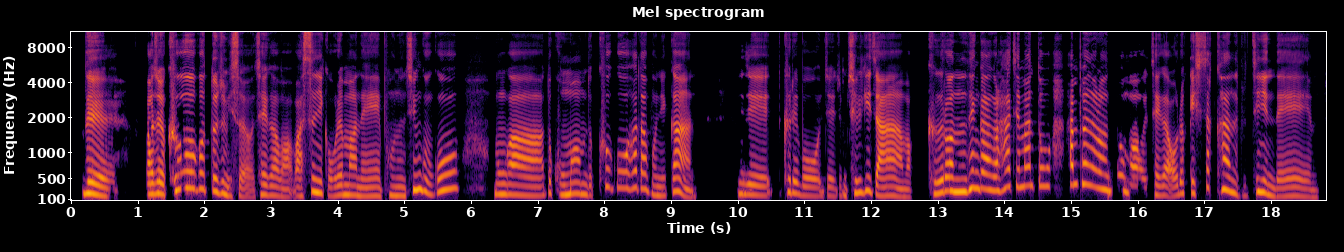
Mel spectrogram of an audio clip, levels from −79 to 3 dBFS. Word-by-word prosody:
네. 200 -7 +6 0.5
맞아요. 205 0 +5
그것도 300 -2 +2
좀 215 -4 0
있어요. 75 - -2
제가 180 -3 -2
막 150 0 -5
왔으니까 210 +4 +1
오랜만에 170 -2 -2
보는 170 +2 -6
친구고 280 - 0 0.5
뭔가 185 -4 +2
또 220 - -4
고마움도 195 -1 -2
크고 320 -2 -5
하다 305 -1 0
보니까 190 +5 0 0.7
인제 190 -3 -2 0.2
'그래 230 -3 -2
뭐 170 -3 -4
이제 165 -2 -9
좀 175 +3 -12
즐기자.' 180 - +2
막 145 -1 -8 0.2
그런 245 +3 +4
생각을 300 -3 +3
하지만 345 +4 0
또 355 -1 -5 0.2
한편으로는 375 -7 +2
또 280 -2 -3
뭐 185 -5 +1 0.2
제가 180 -2 -1
어렵게 215 +5 -2
시작한 290 -2 +1
루틴인데 165 -6 -2
막 140 - -14
210 Hz, 260 characters per minute, -21 LUFS, 175-280 Hz, 0.7 s, 네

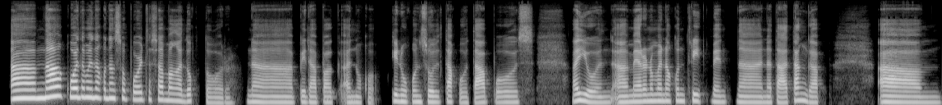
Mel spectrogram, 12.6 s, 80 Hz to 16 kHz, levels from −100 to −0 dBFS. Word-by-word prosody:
Ah, 260 +1 +8
nakakuha 290 +2 +7
naman 285 -1 +3
ako 275 -1 0
ng 260 -1 +1
suporta 225 -4 -3
sa 215 -1 0
mga 195 -3 0
doktor 145 -6 -8
na, 155 -2 -2
pinapag-ano 155 -1 -5
ko 140 - -12 0.2
kinokonsulta 165 -2 -3
ko 150 - -9
tapos 155 +2 -4 0.6
ayun. 155 -6 0
Ah, 160 0 +1
meron 170 +2 +1
naman 185 0 0
akong 185 0 -3
treatment 180 -3 -5
na 155 -1 -2
natatanggap. 150 +1 -2 0.7
Uhm, 155 -2 +1
160 Hz, 115 wpm, -21 LUFS, 155-190 Hz, 0.7 s, Ah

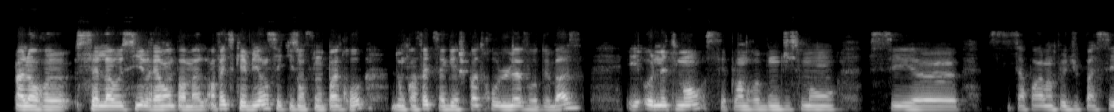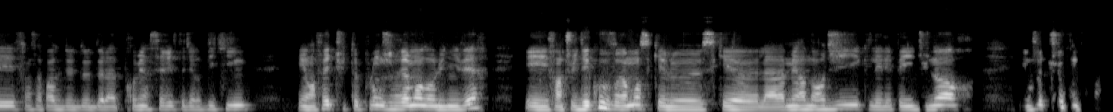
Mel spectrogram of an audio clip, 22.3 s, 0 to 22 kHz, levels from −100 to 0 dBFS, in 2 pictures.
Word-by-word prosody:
Alors, 115 -2 +7
heu, 105 0 +2
celle-là 120 -2 +5
aussi 120 +2 +2
est - - +5
vraiment 120 0 +5
pas 110 -1 +2
mal. 110 +2 -1
En - - 0
fait, 140 0 +4
ce 140 - -13
qui 125 - +3
est - - +4
bien, 135 +5 +4
c'est 130 -6 -5
qu'ils 115 -1 -6
en 110 - +1
font 110 -1 -4
pas 115 +1 +3
trop. 125 +5 -2 0.3
Donc, 115 -1 -3
en 110 - -2
fait, 140 0 +1
ça 110 - -2
gâche 115 0 -1
pas 125 - 0
trop 125 0 -5
l'œuvre 115 -2 +1
de 105 0 -11
base. 160 +10 +1 0.5
Et 120 - -5
honnêtement, 130 +1 +3
c'est - - -16
plein 115 -1 -5
de 110 - -2
rebondissements. 115 +1 -4 0.3
C'est, 115 -1 -7
heu, 110 -1 0 0.5
ça 115 - -11
parle 120 0 -6
un 115 - -3
peu 115 +1 -7
du 110 0 -10
passé, 120 +1 -6
enfin 115 -2 -20
ça 110 -1 -16
parle 115 -1 -8
de 110 0 -12
de 105 +1 -12
de 100 - -6
la 105 -1 -7
première 115 +2 -8
série, 120 0 -11
c'est-à-dire 110 -2 -14
Vikings 125 +3 -5 0.5
et, 115 - -6
en 105 -1 -1
fait, 140 +6 0
tu 135 -4 -20
te 125 - -8
plonges 125 -1 -3
vraiment 125 +2 +5
dans 120 -1 +3
l'univers 115 +9 +1 0.4
et 110 -1 0
enfin, 105 0 -3
tu 110 +3 -6
découvres 125 +7 +6
vraiment 125 +3 +4
ce 135 +1 -8
qu'est 120 -3 -4
le 105 -1 0
ce 105 - -6
qu'est, 115 -1 -2
heu, 100 -1 +3
la 100 0 0
mer 115 0 +1
nordique, 130 +4 -2
les 115 -1 -7
les 110 0 -9
pays 110 0 -3
du 110 0 -13
Nord. 130 0 +2 0.5
Et - - -9
en - - -6
fait, 135 - -6
tu - - -17
comprends... 250 - -12
115 Hz, 235 wpm, -26 LUFS, 110-125 Hz, 0.5 s, Alors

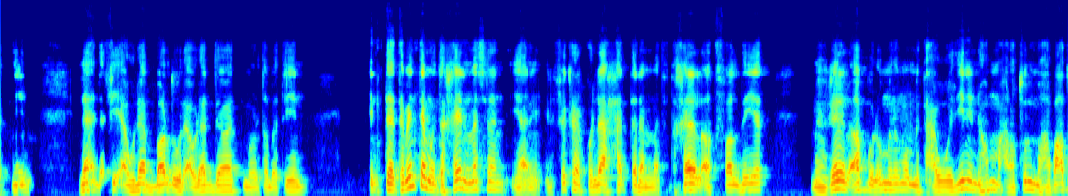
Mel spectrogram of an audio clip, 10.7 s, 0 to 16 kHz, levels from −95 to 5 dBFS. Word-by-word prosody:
2 110 -2 -6 0.5
لأ، - - +3
ده - - -5
فيه - - -2
أولاد 110 +2 +2
برضه 115 -1 +3
والأولاد 105 +2 +1
دوّة 110 0 0
مرتبطين. 95 +2 -4 0.7
أنت - - 0
طَب 125 +3 +4
أنت 195 +1 +4
متخيّل 155 -1 +2
مثلًا 140 -1 -3
يعني - - -3
الفكرة - - -4
كُلّها - - +1
حتّى - - -4
لمّا 90 -3 -1
تتخيّل 130 +9 +3
الأطفال 115 -2 0
ديّة 130 +2 -2 0.4
من 95 0 0
غير 145 +9 +6
الأب 135 -3 +2
والأم 120 +4 0
اللي 125 0 -1
هم 120 - 0
متعوِّدين 100 +5 +1
إن 130 -6 0
هم 130 +2 -3
على 95 0 -5
طول 145 +8 -1
مع 100 -4 -2
بعض 120 - 0
115 Hz, 195 wpm, -24 LUFS, 100-130 Hz, 0.7 s, غير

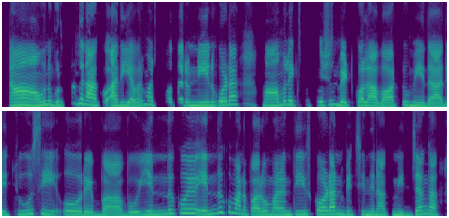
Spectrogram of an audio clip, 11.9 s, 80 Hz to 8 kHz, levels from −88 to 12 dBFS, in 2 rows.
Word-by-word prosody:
ఆ! - - +5 0.3
అవును. 270 +4 +2
గుర్తుంది 265 +8 -2
నాకు. 260 -4 +3
అది 240 0 +1
ఎవరు 235 +6 -2
మర్చిపోతారు. 245 -3 -4
నేను 240 +1 +3
కూడా 280 +2 +3 0.4
మామూలు 250 +5 +2
ఎక్స్‌పెక్టేషన్స్ 265 +2 -7
పెట్టుకోలే 240 +1 +2
వార్ 220 0 +2
2. 265 - -4
మీద. 215 -1 -1 0.2
అది 220 +2 -1
చూసి 275 +2 -3 0.3
ఒరేయ్ 230 -3 0
బాబు! 210 -1 -2 0.3
ఎందుకు, 275 +7 -3 0.3
ఎందుకు 345 +10 -3
మన 305 -4 +1
పరువు 235 +1 +1
మనం 240 0 0
తీసుకోవడం 260 +1 +2
అనిపించింది 245 -3 -3
నాకు 215 -1 -5
నిజంగా. 250 +6 -1
250 Hz, 140 wpm, -24 LUFS, 230-275 Hz, 0.4 s, ఆ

